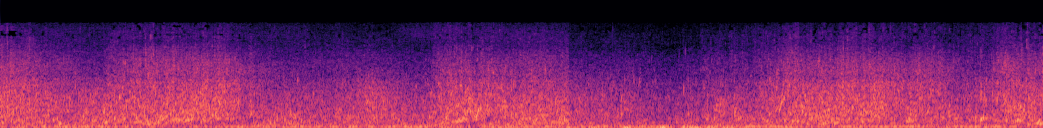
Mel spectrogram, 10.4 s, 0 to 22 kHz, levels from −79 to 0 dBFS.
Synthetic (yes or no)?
no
